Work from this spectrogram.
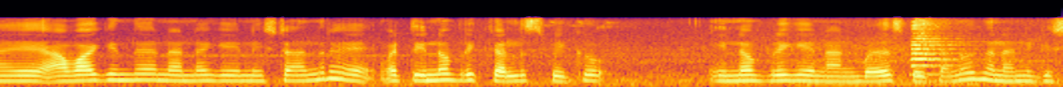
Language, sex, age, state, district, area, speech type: Kannada, female, 45-60, Karnataka, Gadag, rural, spontaneous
